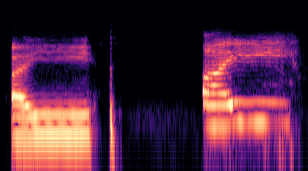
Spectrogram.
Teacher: you need to make it long, but I need to hear that soft and easy sound of the ya. So I. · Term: ya leen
